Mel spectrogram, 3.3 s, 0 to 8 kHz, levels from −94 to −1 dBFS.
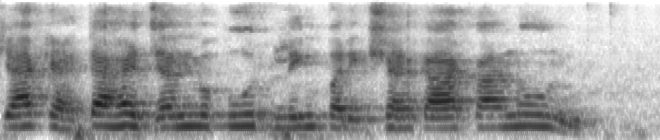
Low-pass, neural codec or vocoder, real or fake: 7.2 kHz; codec, 16 kHz, 6 kbps, DAC; fake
